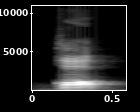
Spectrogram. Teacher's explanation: ரெண்டு அலிஃப் நீட்டி ஓதணும்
